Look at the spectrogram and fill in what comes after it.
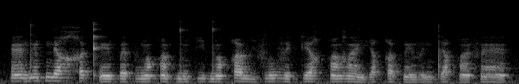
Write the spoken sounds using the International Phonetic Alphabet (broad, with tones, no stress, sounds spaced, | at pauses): ɛ̃˧ d̪ ẽ˦ p n e˦ ʁ χ ɪ˧ kʼ ẽ˧ p ɛ˨ p v ũ˧ q ẽ˧ p d̪ ũ˨ k i˧ d̪ ũ˧ q ɪ˦ v i˨ f l u˦ v e˧ k e˦ ʁ q ẽ˦ ʁ ɛ̃˦˨ j i˨˦ q i˧ p ẽ˧ v ɪ˦ n t̪ e˧ q ẽ˨ f ɛ̃˦˨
